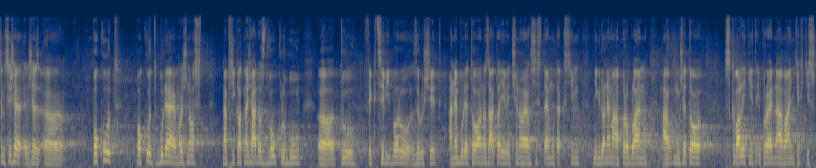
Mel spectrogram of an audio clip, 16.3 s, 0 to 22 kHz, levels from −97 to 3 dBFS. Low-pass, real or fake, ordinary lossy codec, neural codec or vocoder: 14.4 kHz; fake; AAC, 96 kbps; vocoder, 48 kHz, 128 mel bands, Vocos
